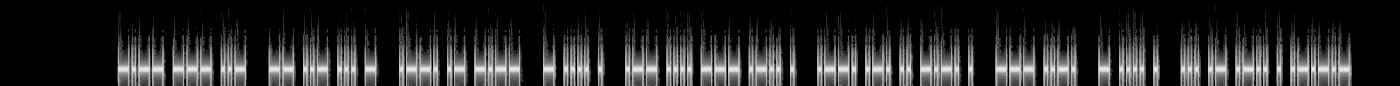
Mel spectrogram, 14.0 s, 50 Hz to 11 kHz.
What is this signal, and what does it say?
Morse code, heard as a keyed tone, about 34 wpm, 700 Hz. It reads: YOU MUST PAY THE WHOLE PRICE OF THE SALE.
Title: Sentences from Top 1400 Words 35wpm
